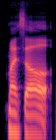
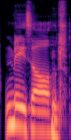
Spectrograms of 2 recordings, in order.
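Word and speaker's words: Maisel: Leanne got the rebound with The Marvelous Mrs. I think she also pronounced it Mizell. Mazel is how it is, you know, but if you haven't seen it, if you haven't heard it pronounced, you've just seen it written.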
